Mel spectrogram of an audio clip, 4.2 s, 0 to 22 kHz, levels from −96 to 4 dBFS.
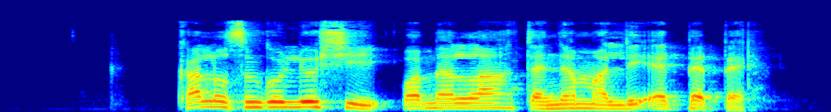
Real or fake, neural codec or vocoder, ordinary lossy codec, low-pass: fake; codec, 24 kHz, 0.9 kbps, WavTokenizer, medium speech release version 2; none; 9.9 kHz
